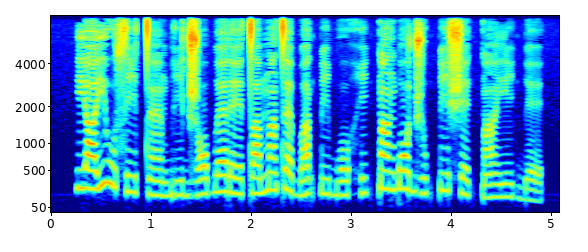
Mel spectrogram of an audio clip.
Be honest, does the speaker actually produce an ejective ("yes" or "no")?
no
